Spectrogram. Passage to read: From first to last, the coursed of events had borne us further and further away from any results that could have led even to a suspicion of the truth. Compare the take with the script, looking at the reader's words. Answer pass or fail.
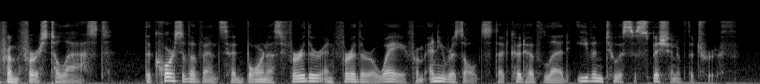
fail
